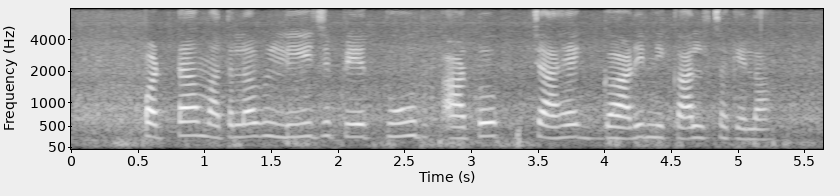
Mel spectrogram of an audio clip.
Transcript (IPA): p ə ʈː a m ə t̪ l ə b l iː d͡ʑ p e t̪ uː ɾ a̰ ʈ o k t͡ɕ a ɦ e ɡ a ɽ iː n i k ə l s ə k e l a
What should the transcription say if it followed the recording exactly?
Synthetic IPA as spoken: p ə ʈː a m ə t̪ l ə b l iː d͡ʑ p e t̪ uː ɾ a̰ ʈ o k t͡ɕ a ɦ e ɡ a ɽ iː n i k a l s ə k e l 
